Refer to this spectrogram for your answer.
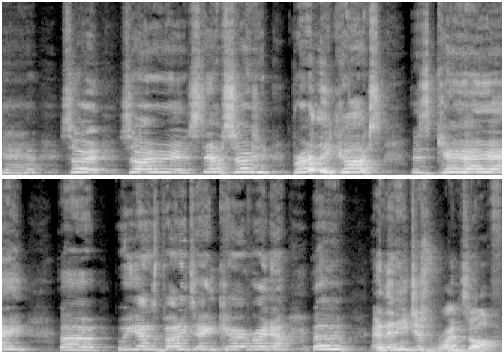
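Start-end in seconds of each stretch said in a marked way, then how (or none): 0.5-6.6 put-on panting voice, higher and louder. Retelling how the other medic reported while out of breath: imitating Morowski panting. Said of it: "He's panting".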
